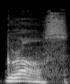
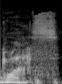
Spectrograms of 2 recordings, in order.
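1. Jest wymawiane z brytyjskim akcentem RP. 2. Jest wymawiane z akcentem amerykańskim. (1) "taka wymowa królowej. Grass, na przykład" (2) "a nie ten grass"

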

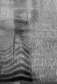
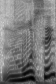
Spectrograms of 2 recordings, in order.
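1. Se dice con la pronunciación inglesa. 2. Se lee letra por letra, al estilo español. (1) "con la pronunciación precisamente del inglés" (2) "si no sabes inglés"

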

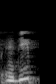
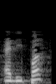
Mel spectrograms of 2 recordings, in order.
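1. Tên này được đọc theo kiểu tiếng Pháp, đuôi ngắn. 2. Tên này được đọc theo kiểu tiếng Anh, với đuôi -us. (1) "người nào của ven quen tiếng Pháp cũng gọi này là Oedip" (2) "cái người kia gọi là Oedipus"

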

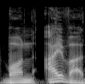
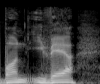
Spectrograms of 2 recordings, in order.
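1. Iver wird nicht wie französisch hiver ausgesprochen. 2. Iver wird wie französisch hiver ausgesprochen. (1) "immer hier falsch ausgesprochen habe, nämlich mit Bon Iver" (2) "dieses Iver ist entlehnt aus dem französischen Hiver"

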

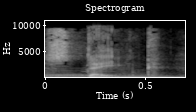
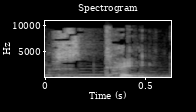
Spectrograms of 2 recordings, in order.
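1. 这个 t 很轻，没有气流。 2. 这个 t 有很强的气流。

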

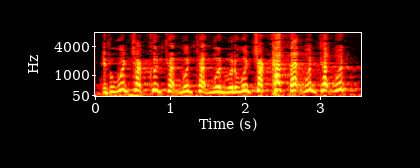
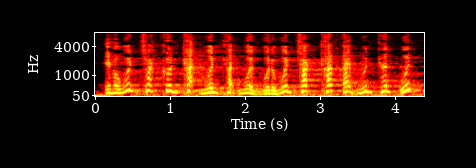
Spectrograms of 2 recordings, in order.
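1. 它是以正常、较快的语速说的。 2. 它是以较慢的语速说的。

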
